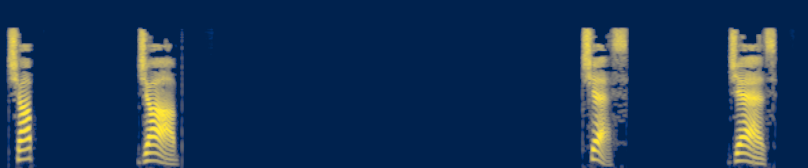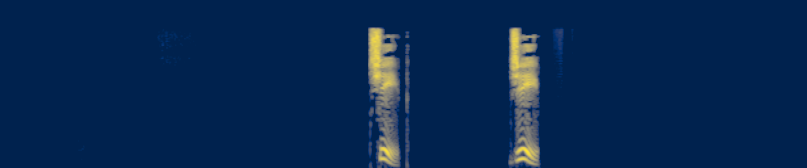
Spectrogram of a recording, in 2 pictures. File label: ch vs j, US; die buchstaben ch und j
